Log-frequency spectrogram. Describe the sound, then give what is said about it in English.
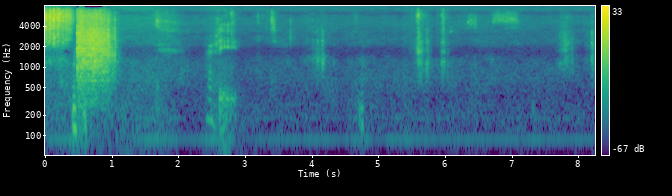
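A large handful of 21 dice is rolled as a dice pool in a tabletop role-playing game, spilling out in one loud, rattling clatter, then a few stray dice keep clicking and tapping sporadically as they settle over several seconds. “I'm rolling 21 dice.”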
